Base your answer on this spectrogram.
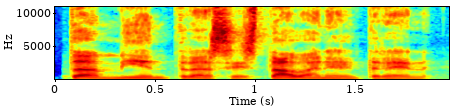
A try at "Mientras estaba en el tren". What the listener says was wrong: In tren, maybe you didn't say L there, maybe. I think there is the slightest L there. Sometimes those definite articles are just dropped. L, tren.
